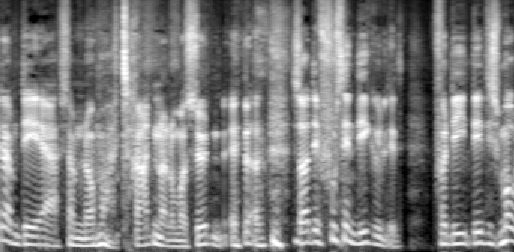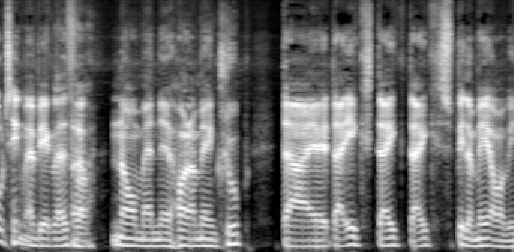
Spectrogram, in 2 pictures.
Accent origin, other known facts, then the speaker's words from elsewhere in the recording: North Denmark Region, Denmark; jeg føler mig altid mest som nordjyde, fordi det er der, jeg sådan... Jeg kommer i puberteten og vokser til og får min uddannelse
